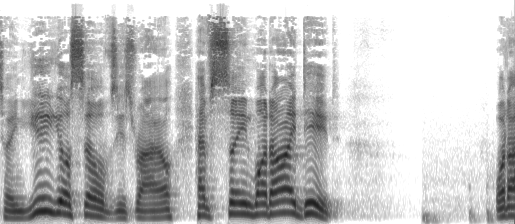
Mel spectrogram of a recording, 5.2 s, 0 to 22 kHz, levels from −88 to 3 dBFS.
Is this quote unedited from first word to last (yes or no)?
yes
